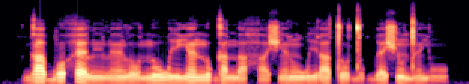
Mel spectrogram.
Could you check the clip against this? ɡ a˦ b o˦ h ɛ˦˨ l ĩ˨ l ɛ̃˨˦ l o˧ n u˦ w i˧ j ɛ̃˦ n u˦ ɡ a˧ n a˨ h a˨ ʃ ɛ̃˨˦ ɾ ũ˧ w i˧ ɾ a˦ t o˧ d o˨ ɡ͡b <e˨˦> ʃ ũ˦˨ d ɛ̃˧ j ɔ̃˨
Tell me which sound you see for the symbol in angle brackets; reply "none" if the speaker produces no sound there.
ɛ˨˦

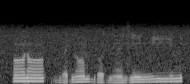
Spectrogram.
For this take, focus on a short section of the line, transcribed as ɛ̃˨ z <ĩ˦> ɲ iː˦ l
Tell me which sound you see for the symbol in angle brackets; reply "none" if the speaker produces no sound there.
ĩ˧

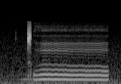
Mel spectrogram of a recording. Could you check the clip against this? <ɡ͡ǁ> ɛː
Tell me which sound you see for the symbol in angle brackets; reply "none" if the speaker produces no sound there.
ɡ͡ǁ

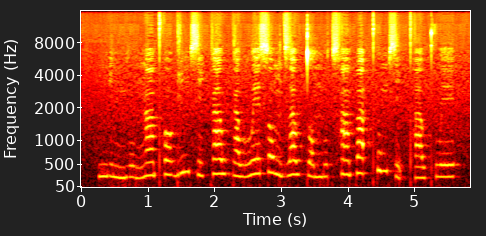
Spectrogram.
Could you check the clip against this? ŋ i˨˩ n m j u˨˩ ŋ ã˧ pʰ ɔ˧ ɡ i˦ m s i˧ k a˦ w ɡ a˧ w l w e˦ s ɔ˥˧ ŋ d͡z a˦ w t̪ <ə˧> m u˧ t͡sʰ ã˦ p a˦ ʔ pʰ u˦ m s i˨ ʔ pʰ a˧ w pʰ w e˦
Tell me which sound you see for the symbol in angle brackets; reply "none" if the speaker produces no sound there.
ɔ˧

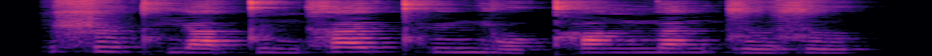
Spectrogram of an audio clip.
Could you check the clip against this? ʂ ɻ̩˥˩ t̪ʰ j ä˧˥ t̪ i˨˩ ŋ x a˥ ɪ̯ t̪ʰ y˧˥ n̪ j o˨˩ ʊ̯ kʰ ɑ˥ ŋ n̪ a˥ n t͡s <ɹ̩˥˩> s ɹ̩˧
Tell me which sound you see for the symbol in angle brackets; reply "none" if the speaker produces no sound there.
ɹ̩˧˥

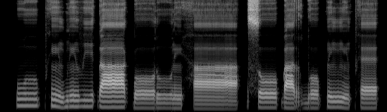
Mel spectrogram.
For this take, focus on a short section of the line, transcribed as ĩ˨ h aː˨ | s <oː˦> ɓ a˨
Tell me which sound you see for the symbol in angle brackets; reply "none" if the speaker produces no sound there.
oː˨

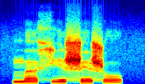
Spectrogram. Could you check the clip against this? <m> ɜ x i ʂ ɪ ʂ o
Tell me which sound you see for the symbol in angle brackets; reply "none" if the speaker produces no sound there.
m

